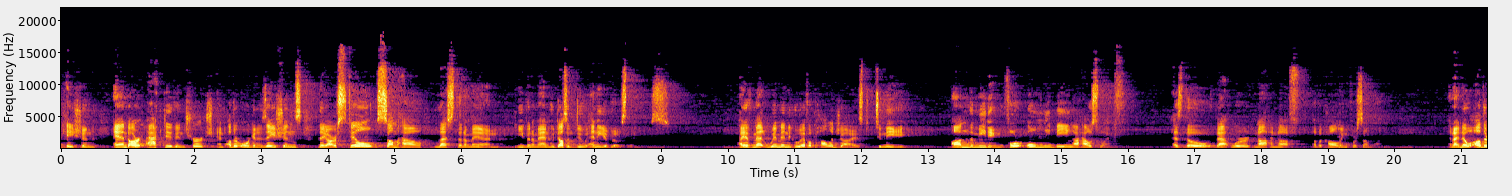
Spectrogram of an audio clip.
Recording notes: Recorded October 8, 2017 at Trinity Presbyterian Church in Bixby, Okla.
